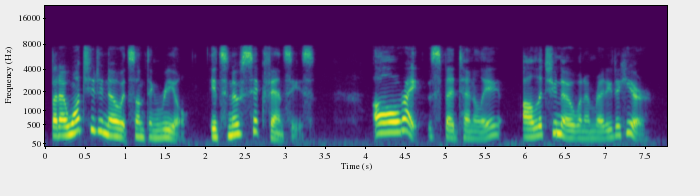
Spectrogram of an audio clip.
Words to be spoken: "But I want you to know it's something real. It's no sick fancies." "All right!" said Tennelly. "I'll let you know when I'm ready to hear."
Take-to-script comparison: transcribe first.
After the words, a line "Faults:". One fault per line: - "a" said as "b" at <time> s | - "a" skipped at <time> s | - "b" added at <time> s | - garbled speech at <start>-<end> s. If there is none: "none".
"But I want you to know it's something real. It's no sick fancies." "All right!" sped Tennelly. "I'll let you know when I'm ready to hear."
Faults:
- "said" said as "sped" at 4.8 s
